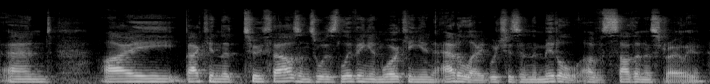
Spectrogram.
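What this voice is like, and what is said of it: Australian accent. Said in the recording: “as you might tell from my accent, I'm from Australia.”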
